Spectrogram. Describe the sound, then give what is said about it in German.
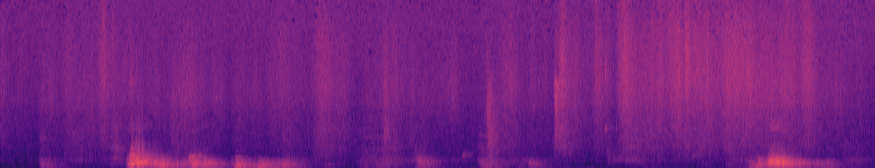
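A female spotted hyena snarls harshly at a male in rough, raspy bursts: a loud stretch of growling near the start, a few shorter snaps in between, and another loud snarl near the end. “Wenn sie ihn so in die Schranken weist und mal gehörig anfaucht, dann geht er dann schon davon.”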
